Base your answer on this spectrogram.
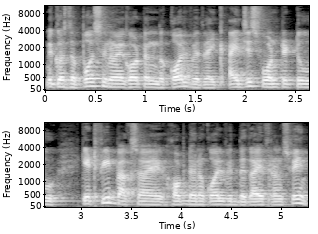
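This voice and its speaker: Animated in tone, a man with an Indian accent speaks at a very fast pace with ordinary pitch variation. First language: Hindi. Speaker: entrepreneur and YouTuber. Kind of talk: casual vlog monologue.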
